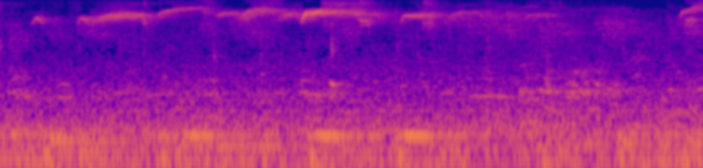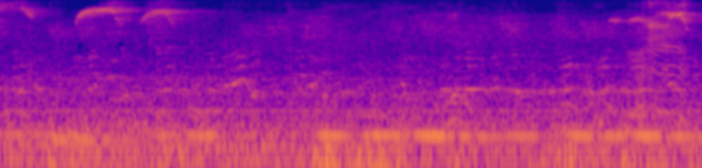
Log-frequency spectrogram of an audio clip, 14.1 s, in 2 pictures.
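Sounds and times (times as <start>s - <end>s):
small songbird chirping: 0.0s - 9.1s.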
